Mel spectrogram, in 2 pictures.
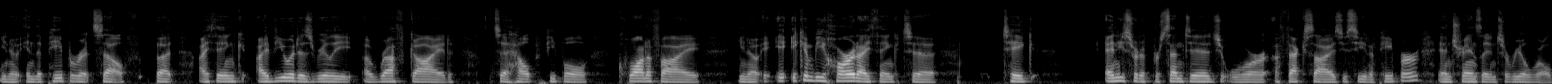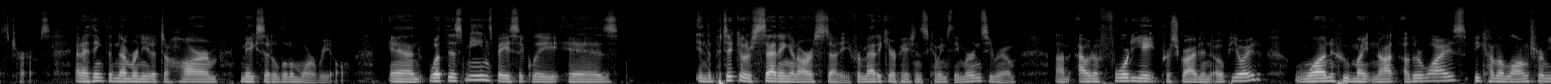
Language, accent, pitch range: English, American, 120-145 Hz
